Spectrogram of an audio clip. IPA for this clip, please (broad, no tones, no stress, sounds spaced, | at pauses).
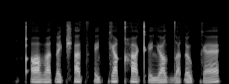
qʼ æ ðˤ e ɗ ɛ t͡ʃʼ a t͡sʼ ɛ lʲ k e qʰ ɛ kʼ ɛ lʲ u lʲ dˤ ɛ ɗ u k æ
